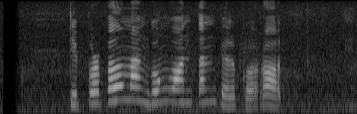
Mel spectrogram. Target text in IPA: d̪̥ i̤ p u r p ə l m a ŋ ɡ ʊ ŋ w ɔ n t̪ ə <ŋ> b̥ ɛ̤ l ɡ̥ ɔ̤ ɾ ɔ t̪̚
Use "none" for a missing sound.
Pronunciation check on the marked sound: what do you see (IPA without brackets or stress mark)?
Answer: n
